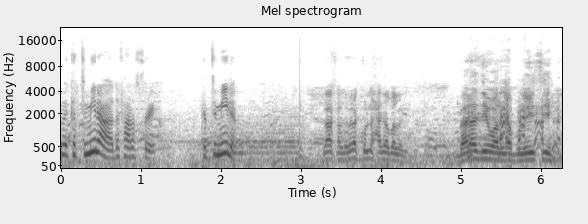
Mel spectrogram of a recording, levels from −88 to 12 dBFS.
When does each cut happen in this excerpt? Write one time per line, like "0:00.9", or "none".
0:03.1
